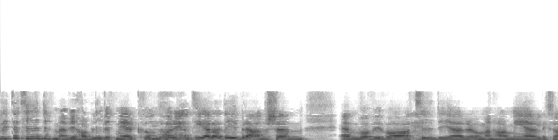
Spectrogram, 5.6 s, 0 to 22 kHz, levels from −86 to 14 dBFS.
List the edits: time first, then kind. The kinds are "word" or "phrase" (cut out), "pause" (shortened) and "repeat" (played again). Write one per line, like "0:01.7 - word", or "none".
none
